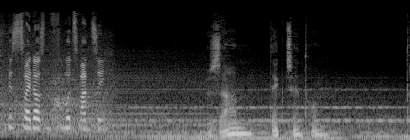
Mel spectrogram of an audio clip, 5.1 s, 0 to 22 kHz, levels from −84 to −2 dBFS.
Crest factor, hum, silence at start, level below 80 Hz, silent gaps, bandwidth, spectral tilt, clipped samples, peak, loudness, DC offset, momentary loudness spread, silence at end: 18 dB; none; 0 s; -38 dBFS; none; 16.5 kHz; -5 dB/octave; under 0.1%; -8 dBFS; -28 LUFS; under 0.1%; 14 LU; 0 s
